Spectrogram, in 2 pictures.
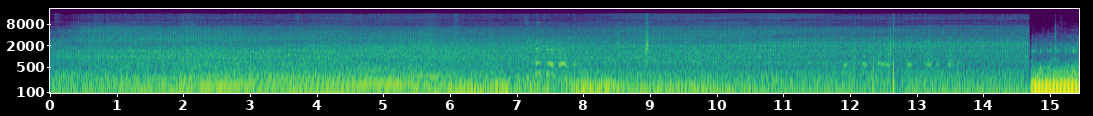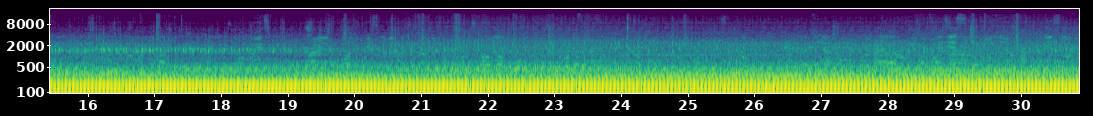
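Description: Car engine heard from a moving car on a winding road, its pitch rising and falling as it speeds up and eases off. About halfway in, it cuts to a much louder, steady close-up engine drone, a car idling at a meet of modified cars.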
